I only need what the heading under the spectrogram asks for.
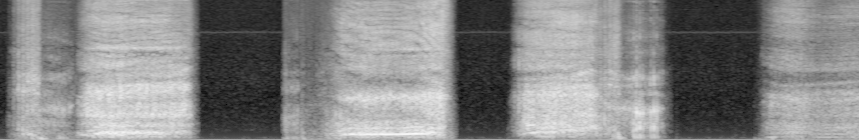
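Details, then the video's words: Leopard voicing a series of four drawn-out, rough growls, each lasting two to three seconds and separated by silent pauses of one to two seconds. "Leopard Sounds"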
